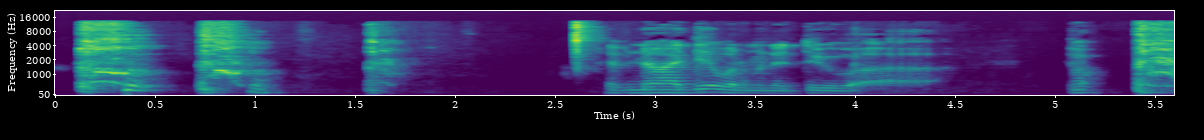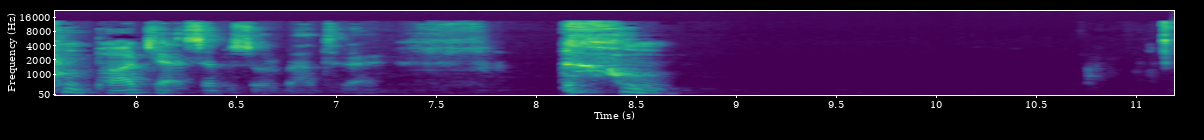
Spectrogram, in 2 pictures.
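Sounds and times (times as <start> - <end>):
speech: 2.8 - 4.4, 5.1 - 8.8
loud throat clearing with cough-like rasp into microphone: 5.4 - 6.2, 8.2 - 8.6
breathy hiss: 7.3 - 7.8.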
